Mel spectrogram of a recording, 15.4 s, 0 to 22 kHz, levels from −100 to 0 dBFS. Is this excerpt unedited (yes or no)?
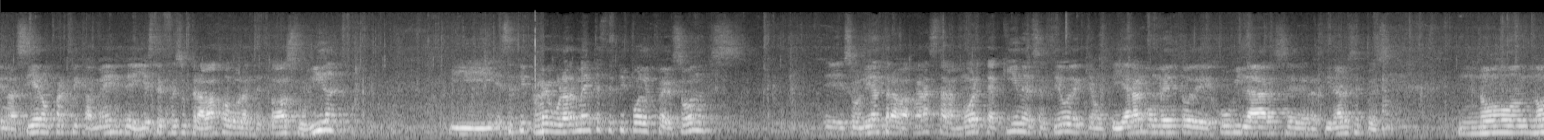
yes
